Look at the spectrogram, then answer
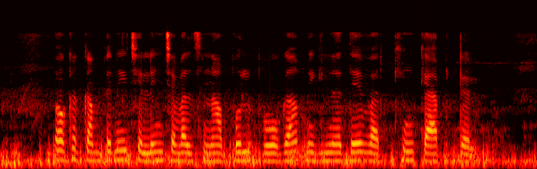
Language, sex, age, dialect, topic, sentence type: Telugu, male, 36-40, Central/Coastal, banking, statement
